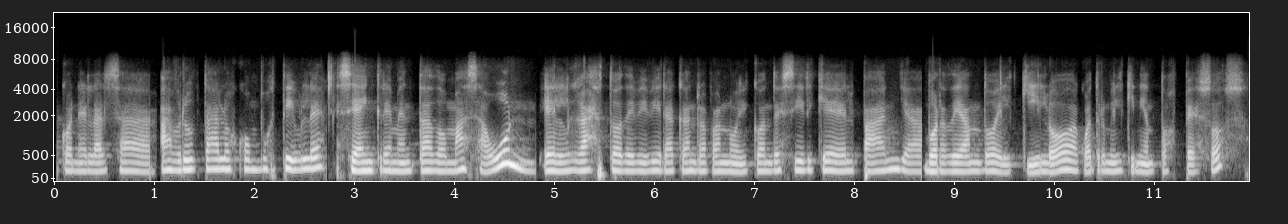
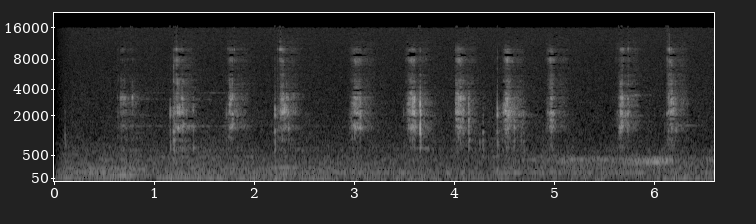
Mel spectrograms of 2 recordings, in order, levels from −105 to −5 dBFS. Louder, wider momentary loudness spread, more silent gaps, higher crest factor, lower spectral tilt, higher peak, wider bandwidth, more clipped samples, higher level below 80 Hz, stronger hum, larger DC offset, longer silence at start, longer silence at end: first, -21 LUFS vs -50 LUFS; second, 6 LU vs 16 LU; neither; second, 18 dB vs 30 dB; first, -6.5 dB/octave vs -1 dB/octave; first, -2 dBFS vs -24 dBFS; second, 8.2 kHz vs 16.5 kHz; neither; first, -52 dBFS vs -72 dBFS; neither; neither; about the same, 0 s vs 0 s; about the same, 0.1 s vs 0 s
